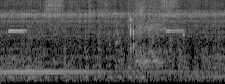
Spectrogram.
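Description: Faint short high beeps of a hospital patient monitor, twice, about a second and a half apart, over the last held note of the film's score fading out near the end.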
